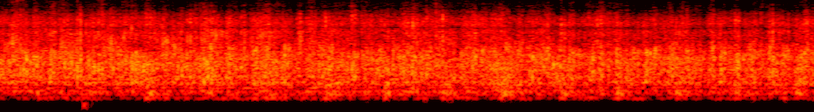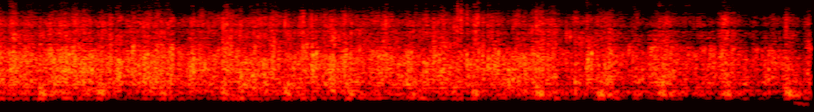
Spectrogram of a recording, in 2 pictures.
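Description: Audience in a lecture theatre applauding, a dense steady clapping that begins to thin out near the end.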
